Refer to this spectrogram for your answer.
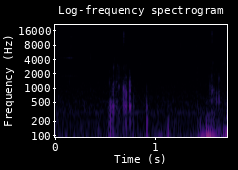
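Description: Someone takes a quick, quiet sip of water, with soft wet mouth sounds and a gulp, followed by a low thump.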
